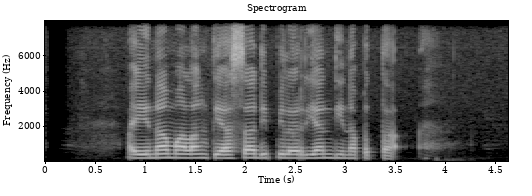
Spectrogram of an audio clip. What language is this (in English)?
Sundanese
